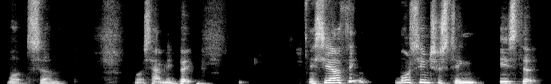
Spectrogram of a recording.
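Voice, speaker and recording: A middle-aged man chats in a casual interview with a husky voice and plenty of gravelly creak. He is reflective and earnest, setting out his opinions as he goes. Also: fairly high pitch, sing-song, moderate pace.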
